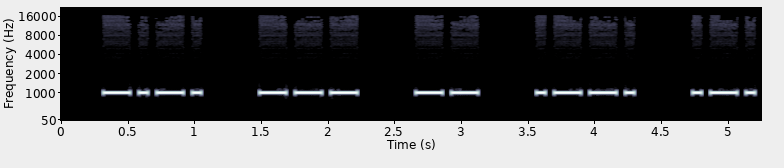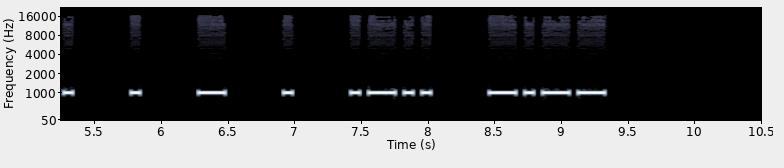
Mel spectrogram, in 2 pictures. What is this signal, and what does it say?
Morse code, heard as a keyed tone, about 18 wpm, spaced as for 12 wpm, 1000 Hz. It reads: COMPLETELY
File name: qotdfiles / 12wpm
